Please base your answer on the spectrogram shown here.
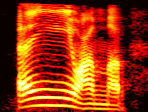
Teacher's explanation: نوزع الصوت بين الياء والغنة · Term: إدغام بغنة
